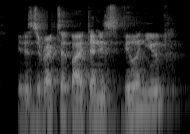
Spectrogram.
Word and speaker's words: Villeneuve: it is directed by Dennis Villeneuve and is that correct a villain you or Villeneuve how would you pronounce his last name vilnov maybe enough then is V and it starts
